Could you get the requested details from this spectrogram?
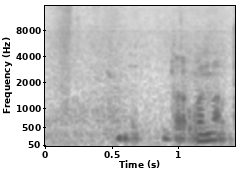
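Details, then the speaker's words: Pet dog snoring while asleep indoors, owner calls him noisy: short, low grunting snorts in a quiet room. "I can hear my dog snoring. He's so noisy."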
